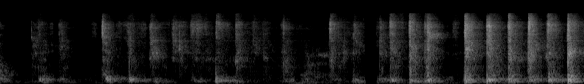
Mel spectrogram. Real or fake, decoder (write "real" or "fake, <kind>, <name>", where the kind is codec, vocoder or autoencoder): fake, codec, HILCodec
